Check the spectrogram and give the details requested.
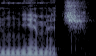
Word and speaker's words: Niemick: He, Is it Niemick or Niemich? it's Niemick.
